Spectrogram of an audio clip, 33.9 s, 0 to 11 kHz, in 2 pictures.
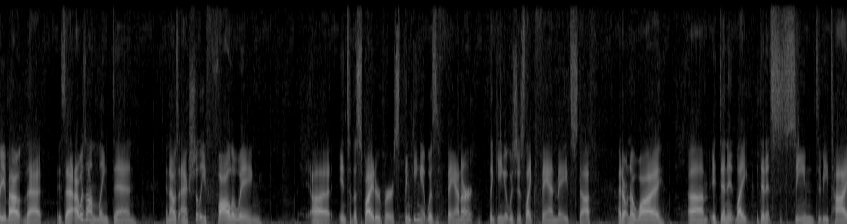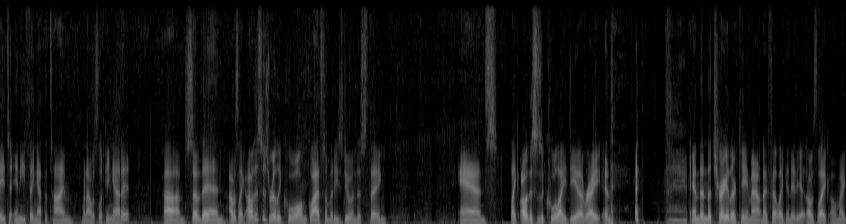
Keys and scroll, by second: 7.5 s, 12.6-13.7 typing, 31.3-32.4 typing.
